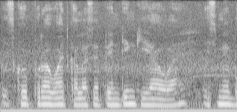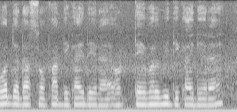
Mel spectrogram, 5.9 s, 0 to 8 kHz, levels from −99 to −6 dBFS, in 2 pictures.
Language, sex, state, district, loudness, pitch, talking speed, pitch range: Hindi, male, Arunachal Pradesh, Papum Pare, -16 LUFS, 135 Hz, 240 wpm, 130-140 Hz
